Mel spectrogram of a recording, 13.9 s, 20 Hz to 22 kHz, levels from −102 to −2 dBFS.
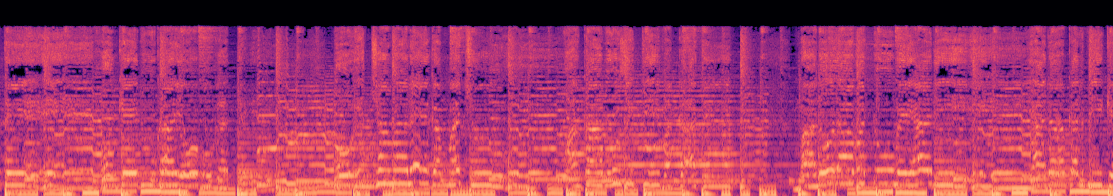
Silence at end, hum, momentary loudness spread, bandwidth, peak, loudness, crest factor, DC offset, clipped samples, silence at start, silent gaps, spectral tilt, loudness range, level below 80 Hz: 0 s; none; 4 LU; 13 kHz; -6 dBFS; -20 LUFS; 12 dB; under 0.1%; under 0.1%; 0 s; none; -4.5 dB/octave; 1 LU; -26 dBFS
